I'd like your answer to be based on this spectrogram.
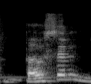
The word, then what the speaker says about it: boatswain: It's pronounced bosun. You would know that if either your stepfather or father-in-law were a Navy man,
